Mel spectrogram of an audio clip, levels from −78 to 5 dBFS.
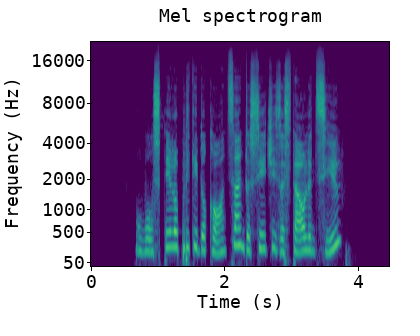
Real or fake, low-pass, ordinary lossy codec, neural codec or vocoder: fake; none; none; codec, 44.1 kHz, 1.7 kbps, Pupu-Codec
